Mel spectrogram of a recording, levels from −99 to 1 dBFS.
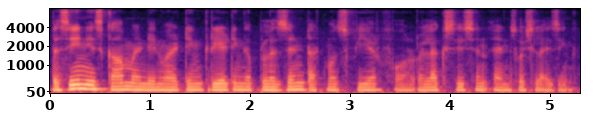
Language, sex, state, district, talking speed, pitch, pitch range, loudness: English, male, Karnataka, Bangalore, 145 wpm, 110 Hz, 110-120 Hz, -16 LUFS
